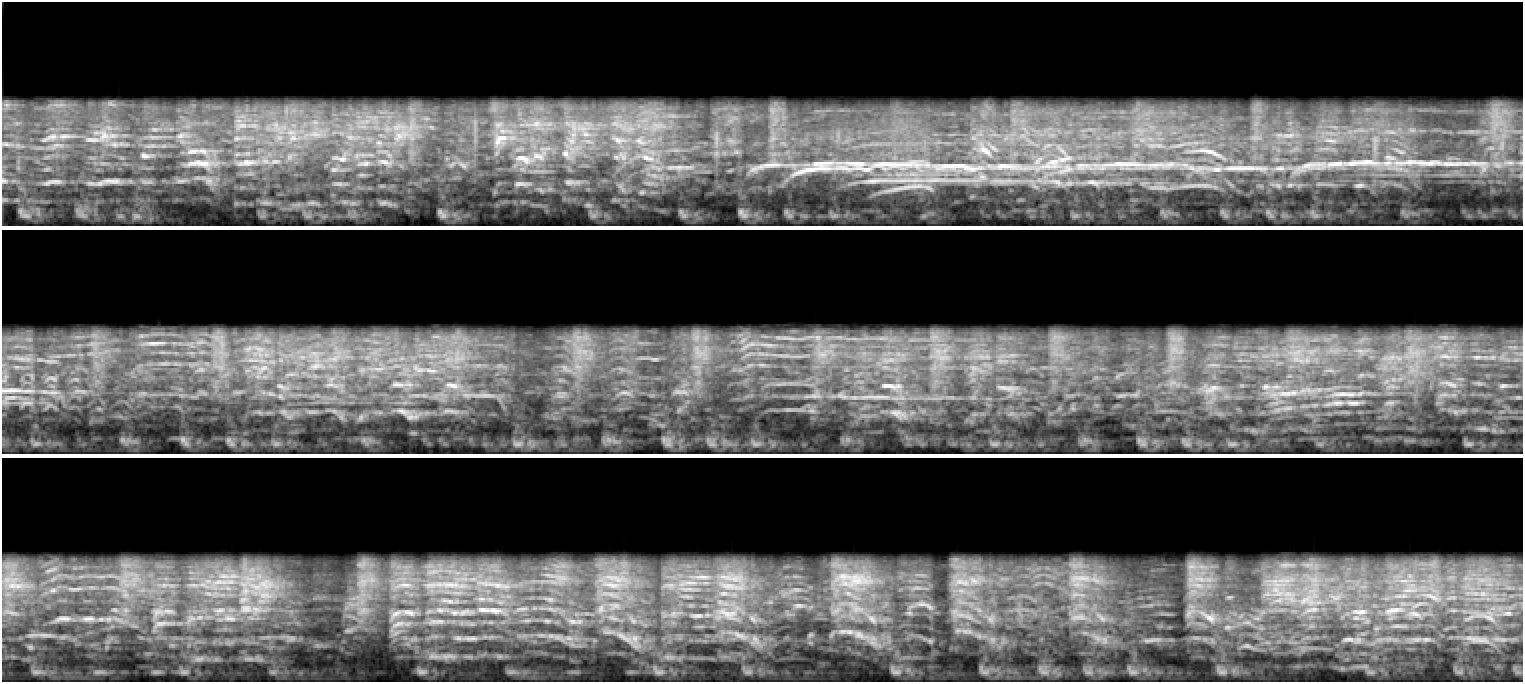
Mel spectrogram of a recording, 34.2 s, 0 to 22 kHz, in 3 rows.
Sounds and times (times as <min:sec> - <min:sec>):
Music: 0:00.0 - 0:34.2.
